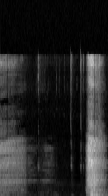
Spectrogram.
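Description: A tired woman's sigh fading out, then, near the end, a loud, short breath drawn in close to the microphone.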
